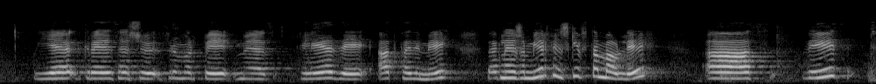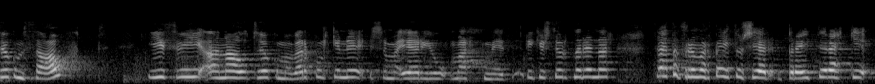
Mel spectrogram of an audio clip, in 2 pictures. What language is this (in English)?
Icelandic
